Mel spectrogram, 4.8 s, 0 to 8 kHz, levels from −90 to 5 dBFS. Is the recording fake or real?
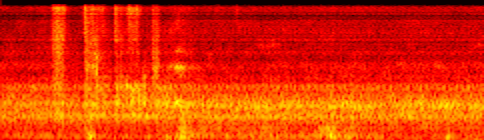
fake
